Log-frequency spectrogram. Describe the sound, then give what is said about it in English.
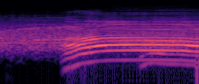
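A burst of canned applause played from a soundboard button, a steady wash of clapping noise, joined halfway through by a loud rising cheer of voices that holds to the end. “Applause. There we go.”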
